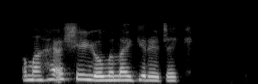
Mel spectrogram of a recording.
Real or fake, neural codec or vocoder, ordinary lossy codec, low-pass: fake; codec, 16 kHz, 1.1 kbps, Voila-Tokenizer; Opus, 24 kbps; 7.2 kHz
